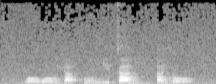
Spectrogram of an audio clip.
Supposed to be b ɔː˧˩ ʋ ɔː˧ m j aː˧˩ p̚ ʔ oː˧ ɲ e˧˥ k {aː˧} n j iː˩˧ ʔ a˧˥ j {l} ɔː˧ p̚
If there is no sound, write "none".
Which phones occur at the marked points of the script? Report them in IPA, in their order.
aː˥˨, l

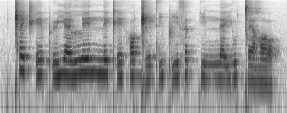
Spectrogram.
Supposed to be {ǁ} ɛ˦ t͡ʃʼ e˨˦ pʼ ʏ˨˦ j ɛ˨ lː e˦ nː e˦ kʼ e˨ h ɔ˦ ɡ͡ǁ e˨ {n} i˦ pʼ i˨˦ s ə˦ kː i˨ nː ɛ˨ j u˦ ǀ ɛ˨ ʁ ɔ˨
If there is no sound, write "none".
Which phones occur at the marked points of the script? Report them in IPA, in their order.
ǁ, tʼ

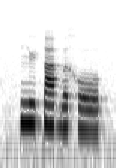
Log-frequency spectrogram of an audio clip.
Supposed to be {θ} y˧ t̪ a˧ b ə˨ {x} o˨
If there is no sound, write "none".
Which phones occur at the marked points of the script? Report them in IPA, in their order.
n̪, x

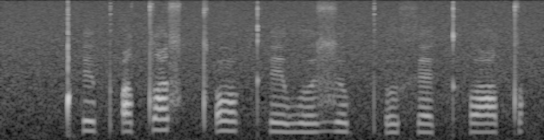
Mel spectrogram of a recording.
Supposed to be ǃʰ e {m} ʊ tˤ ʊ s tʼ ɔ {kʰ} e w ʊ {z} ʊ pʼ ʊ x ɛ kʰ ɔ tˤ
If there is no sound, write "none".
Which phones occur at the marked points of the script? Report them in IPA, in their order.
pʼ, kʰ, z

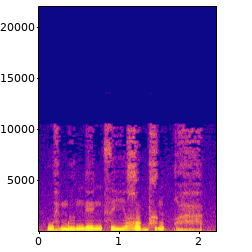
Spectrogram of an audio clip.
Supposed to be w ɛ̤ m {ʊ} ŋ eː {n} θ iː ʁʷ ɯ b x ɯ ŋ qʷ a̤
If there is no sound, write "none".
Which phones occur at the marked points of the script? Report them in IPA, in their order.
ɯ, ŋ

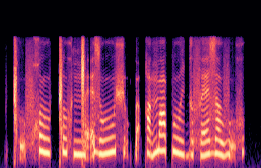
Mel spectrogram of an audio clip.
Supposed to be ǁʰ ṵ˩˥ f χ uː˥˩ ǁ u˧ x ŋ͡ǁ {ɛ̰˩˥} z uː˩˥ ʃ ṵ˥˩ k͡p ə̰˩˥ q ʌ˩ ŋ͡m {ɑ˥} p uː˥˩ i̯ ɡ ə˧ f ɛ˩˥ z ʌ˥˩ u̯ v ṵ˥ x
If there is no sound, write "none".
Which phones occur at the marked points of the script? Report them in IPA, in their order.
ɛ̰˩˥, ɑ˥

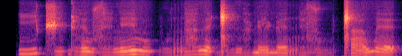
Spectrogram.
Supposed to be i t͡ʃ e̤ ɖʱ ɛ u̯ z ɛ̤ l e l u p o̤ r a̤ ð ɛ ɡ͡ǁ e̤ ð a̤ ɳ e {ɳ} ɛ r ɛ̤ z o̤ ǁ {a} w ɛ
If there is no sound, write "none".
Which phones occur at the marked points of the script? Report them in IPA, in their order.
ɳ, a

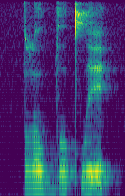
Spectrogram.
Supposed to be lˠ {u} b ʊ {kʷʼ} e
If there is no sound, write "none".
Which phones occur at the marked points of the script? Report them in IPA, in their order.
u, kʷʼ

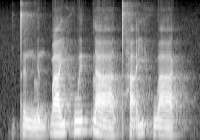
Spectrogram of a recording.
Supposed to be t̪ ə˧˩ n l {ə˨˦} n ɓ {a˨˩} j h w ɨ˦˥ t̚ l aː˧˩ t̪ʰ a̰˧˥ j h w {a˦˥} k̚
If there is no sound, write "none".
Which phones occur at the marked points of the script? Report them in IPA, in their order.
ə̰˧˨, a˧, a˨˩

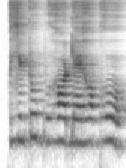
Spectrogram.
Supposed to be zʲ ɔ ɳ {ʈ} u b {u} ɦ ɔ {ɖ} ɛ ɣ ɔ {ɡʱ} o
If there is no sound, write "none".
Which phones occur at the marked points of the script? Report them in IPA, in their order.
ʈ, u, ɖ, ɡʱ

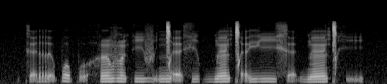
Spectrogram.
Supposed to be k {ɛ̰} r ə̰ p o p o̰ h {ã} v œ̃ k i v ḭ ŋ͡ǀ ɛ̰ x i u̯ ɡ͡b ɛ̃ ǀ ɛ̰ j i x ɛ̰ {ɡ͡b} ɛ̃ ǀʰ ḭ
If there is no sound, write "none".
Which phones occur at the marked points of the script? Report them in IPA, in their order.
ɛ̰, ə̃, ɡ͡b

